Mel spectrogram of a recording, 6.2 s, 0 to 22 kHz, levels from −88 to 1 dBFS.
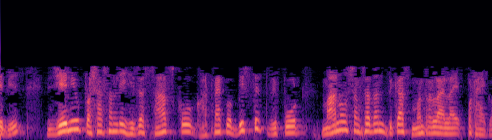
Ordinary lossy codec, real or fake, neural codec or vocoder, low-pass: none; real; none; 3.6 kHz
